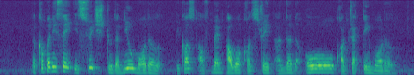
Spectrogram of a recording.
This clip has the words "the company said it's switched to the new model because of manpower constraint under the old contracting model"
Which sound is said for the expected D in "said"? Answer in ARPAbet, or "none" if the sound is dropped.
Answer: none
